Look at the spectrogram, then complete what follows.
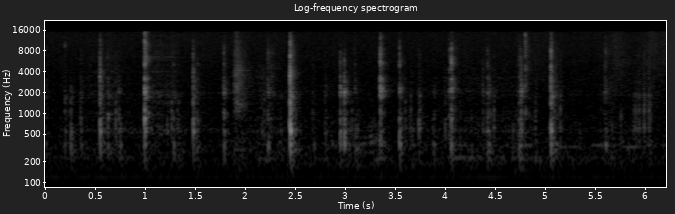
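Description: Hand screwdriver turning a face-mask screw into the plastic shell of a football helmet: a run of light, uneven clicks and ticks, about three a second.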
